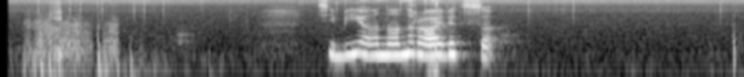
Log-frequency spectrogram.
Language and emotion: Russian, sad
